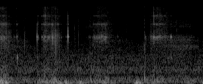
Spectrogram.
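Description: Faint, scattered clicks and scrapes of loose shale chips being disturbed during careful digging.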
